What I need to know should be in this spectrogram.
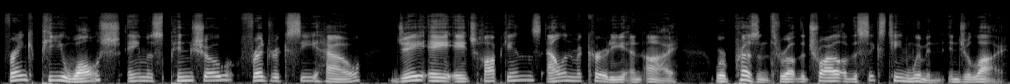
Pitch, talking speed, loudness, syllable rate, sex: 150 Hz, 160 wpm, -19 LUFS, 4.7 syllables/s, male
